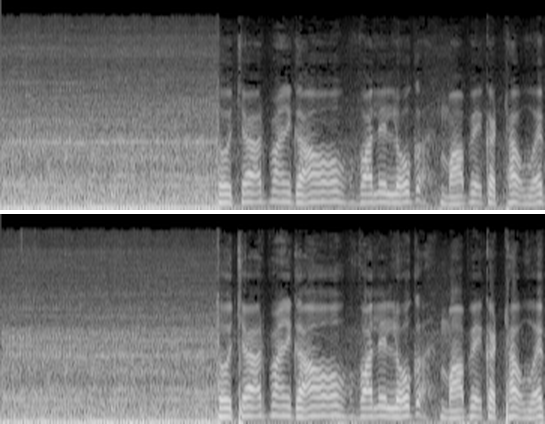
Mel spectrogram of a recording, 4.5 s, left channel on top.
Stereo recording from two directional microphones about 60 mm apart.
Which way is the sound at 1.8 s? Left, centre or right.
Right.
